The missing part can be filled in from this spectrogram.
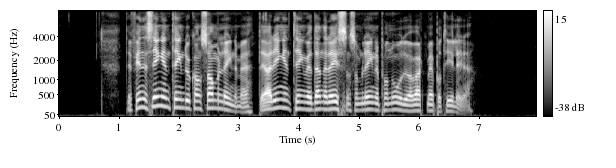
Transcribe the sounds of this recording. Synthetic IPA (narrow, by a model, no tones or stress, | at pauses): d̪̥eːfɪnːəsɪŋːənt̪ʰɪŋd̪ʉːkʰɑnsɑmənlɪŋnəmeːd̪̥ḛːæːɾɪŋːənt̪ʰɪŋʋeːd̪ɛnəɾeɪsn̩sɔmlɪŋnəpʰoːnuːəd̪ʉːhɑːɾʋæʈmeːpʰoːt̪ʰiːlɪ̰ə̰ɾə̰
